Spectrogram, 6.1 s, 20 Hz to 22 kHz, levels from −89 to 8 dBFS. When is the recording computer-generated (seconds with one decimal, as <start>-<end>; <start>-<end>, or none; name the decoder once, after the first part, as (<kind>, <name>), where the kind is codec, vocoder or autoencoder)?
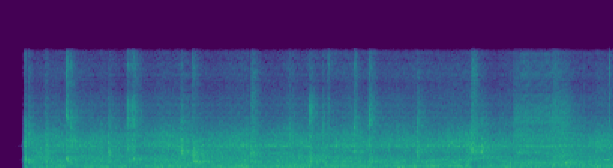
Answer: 0.0-6.1 (codec, SNAC)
